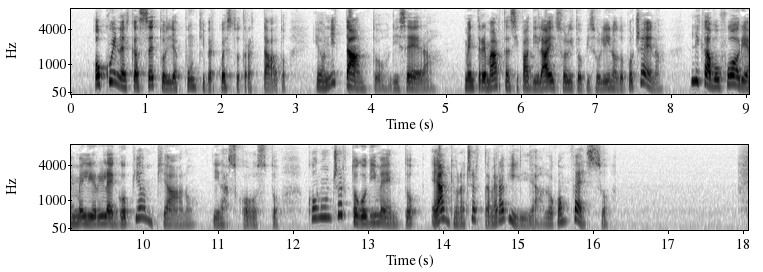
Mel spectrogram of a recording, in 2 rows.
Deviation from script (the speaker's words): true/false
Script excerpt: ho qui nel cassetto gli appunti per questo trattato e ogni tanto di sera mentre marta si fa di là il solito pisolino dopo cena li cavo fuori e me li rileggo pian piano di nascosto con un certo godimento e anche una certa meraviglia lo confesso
false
